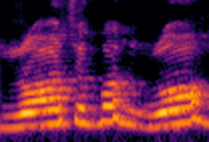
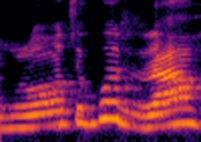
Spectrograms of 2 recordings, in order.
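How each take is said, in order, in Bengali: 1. শেষ অক্ষরটি ছোট স্বরে শেষ হয়। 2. শেষ অক্ষরটি দীর্ঘ স্বরে শেষ হয়। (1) "র জবর র হবে" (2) "র জবর রা হবে না"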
